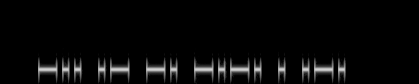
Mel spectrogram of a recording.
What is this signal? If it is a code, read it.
Morse code, heard as a keyed tone, about 20 wpm, 700 Hz. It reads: DANCER
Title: 6 Letter Words - First 3 Letters Given - 20wpm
